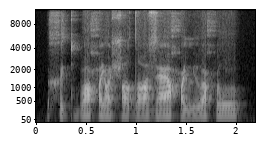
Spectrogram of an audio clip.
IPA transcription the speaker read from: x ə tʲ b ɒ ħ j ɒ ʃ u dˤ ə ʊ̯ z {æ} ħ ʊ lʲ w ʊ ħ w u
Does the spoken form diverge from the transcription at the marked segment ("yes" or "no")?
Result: no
